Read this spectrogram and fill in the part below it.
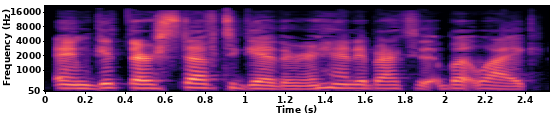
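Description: A woman's voice: low-pitched, a little fast, a bit bright, dry recording, studio quality. A middle-aged woman from California co-hosting a podcast in casual chat, laughing often and swearing freely. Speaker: podcast co-host.

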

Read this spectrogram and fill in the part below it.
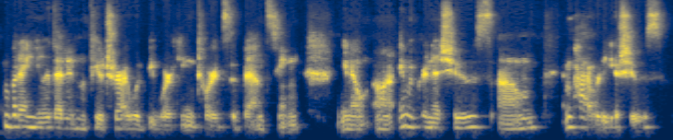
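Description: A woman from Chicago speaks as a lawyer on a panel, her voice gravelly and a little husky. She talks haltingly, circling back with fillers and restarts. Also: mid-range voice, lively intonation, a bit bright, rough recording. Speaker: attorney on a panel. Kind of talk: panel discussion answer.

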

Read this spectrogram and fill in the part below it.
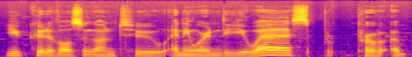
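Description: A man's voice: fairly low pitch, animated, fast, dark tone. A man hosting a casual chat, joking and rambling with frequent restarts. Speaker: host. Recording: faint background noise.

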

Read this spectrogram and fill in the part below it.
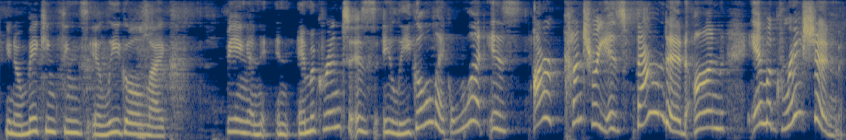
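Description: Bright, outspoken woman co-host. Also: high-pitched, very animated, takes it slowly. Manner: outspoken, emphatic. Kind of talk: casual talk show.

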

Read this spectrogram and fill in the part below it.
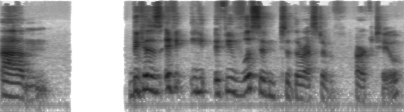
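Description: A woman in her twenties chatting casually as a writer in a creator Q&A, candid and enthusiastic, quick to laugh. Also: medium pitch, lively intonation, a bit bright. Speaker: audio drama writer in a creator Q&A. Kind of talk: casual chat.

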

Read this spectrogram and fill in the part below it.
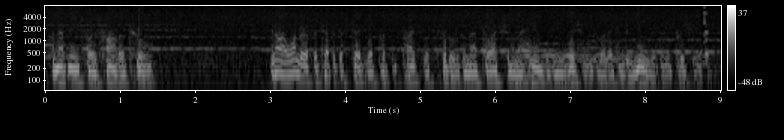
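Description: A man's voice: low voice, huge pitch swings, fast. An actor playing a wry, unruffled investigator who narrates his case conversationally in an old radio detective drama. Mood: wry, easy. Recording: tinny old radio broadcast with music.

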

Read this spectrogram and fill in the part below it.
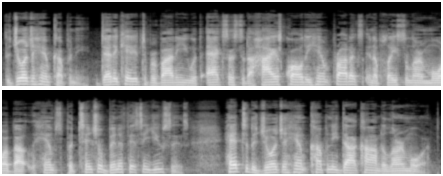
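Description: A man reading a scripted sponsor announcement in a smooth, even promotional delivery. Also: medium pitch, brisk. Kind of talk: scripted ad read.

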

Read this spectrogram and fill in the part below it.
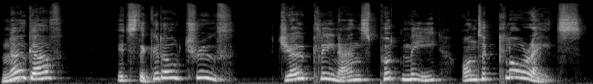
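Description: A man's voice: very high-pitched, lively intonation, slow pace, a little mellow, voice pushed up, full character voice. A man voicing a brash, breezy young clerk's son full of slang and self-assurance in an audiobook. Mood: triumphant.

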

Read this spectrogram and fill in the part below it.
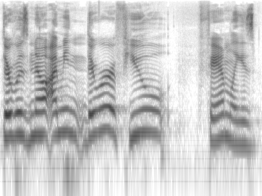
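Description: A woman's voice: fairly high pitch, a little fast. A young woman from Colorado, a comedian guest, chatting on a podcast and telling stories with lots of fillers. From Colorado, USA. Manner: chatty, animated storytelling with many fillers. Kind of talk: casual podcast chat.

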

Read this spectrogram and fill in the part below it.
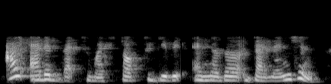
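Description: A woman's voice: mid-range voice, a little fast. A woman from Singapore with a Singaporean accent, a home cook chatting as a podcast guest, explaining with frequent restarts. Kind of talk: conversational interview. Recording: tinny phone-like remote line.

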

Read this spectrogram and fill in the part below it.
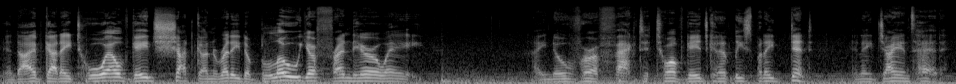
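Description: A defiant man on the run as an actor plays him speaks bluntly in a sharp, forceful, mid-range voice. He sounds wary and suspicious, an audio drama fugitive with faint background noise. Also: mid-range voice, fairly even intonation, a little slow. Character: wary, defiant male fugitive holed up with shotgun. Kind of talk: scripted audio drama acting.

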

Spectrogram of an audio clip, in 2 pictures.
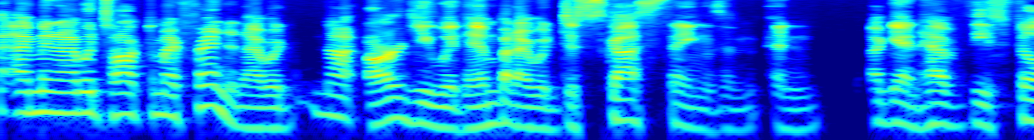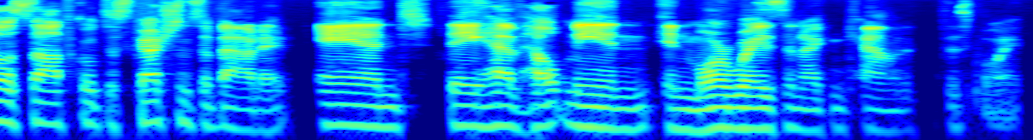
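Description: A man's voice: mid-range voice, pushed and bright, no room sound, clean studio sound. A man speaking as a podcast guest, telling personal anecdotes in a candid, casual way. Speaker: podcast guest, audio producer.

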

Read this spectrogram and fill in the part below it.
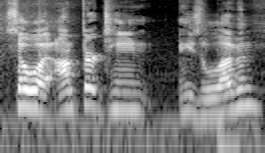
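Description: A man in his thirties chatting casually and telling personal stories in a rambling, animated, profane way. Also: high-pitched, unhurried. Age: 30s. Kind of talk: casual chat, personal anecdotes.

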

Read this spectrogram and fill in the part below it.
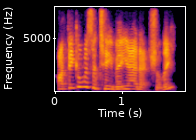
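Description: An Australian woman guesting on a podcast, chatting in a relaxed way and laughing often. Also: sits high, quick pace. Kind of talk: casual interview chat.

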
